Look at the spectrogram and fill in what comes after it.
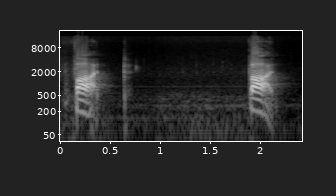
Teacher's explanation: As with most T's at the end of words, the T is held. Basically, your tongue moves to the position to pronounce the T, but it does not release the air · You'll notice that T is very soft, but my tongue does move to the position to pronounce it. I don't pronounce it t like I would in the words table or teacher.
